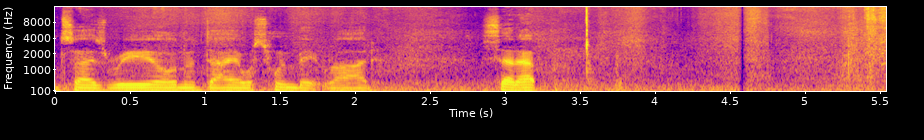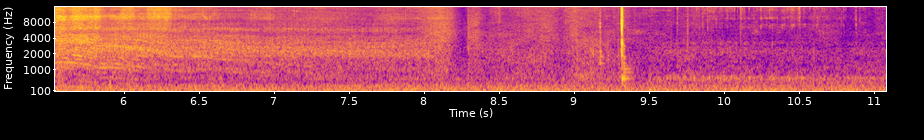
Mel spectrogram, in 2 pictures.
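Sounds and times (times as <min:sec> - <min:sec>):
fishing reel spool whirring: 0:05.3 - 0:11.0.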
